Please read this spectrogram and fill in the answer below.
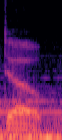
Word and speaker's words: Do: Applewhite, but his friends called him Doe, which rhymes with Joe.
